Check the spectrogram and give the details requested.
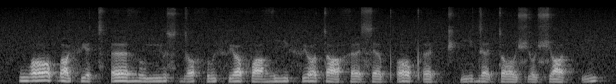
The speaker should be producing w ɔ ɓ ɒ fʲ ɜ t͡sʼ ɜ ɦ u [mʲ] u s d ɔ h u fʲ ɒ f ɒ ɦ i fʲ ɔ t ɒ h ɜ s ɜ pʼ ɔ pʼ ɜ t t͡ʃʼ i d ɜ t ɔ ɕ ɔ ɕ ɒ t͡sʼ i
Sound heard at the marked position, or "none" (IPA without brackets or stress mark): mʲ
